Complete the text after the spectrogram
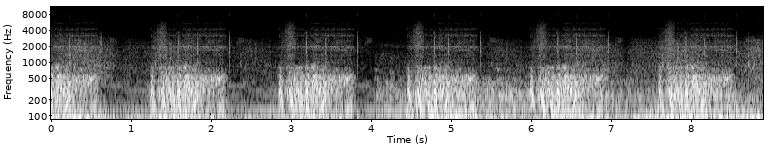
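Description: A heavy stone block grinds and scrapes across a stone floor in repeated pushes.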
